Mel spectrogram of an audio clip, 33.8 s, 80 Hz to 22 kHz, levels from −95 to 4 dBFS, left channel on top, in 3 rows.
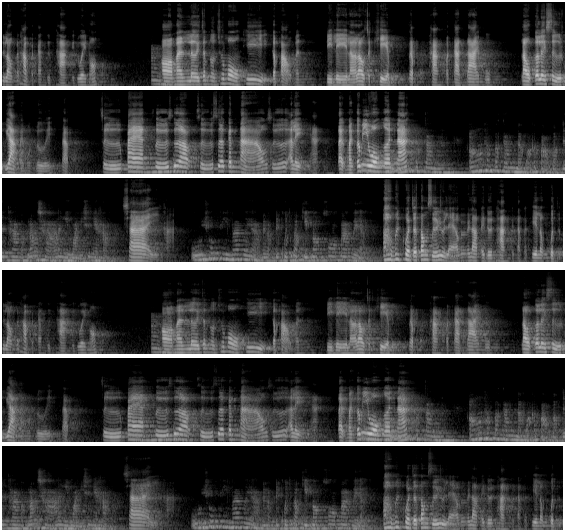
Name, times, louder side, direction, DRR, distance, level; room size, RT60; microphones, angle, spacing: voice 1, 0.0-0.5 1.1-1.9 3.2-5.3 5.6-6.0 6.5-7.3 7.5-7.8 8.1-8.2 8.6-8.7 9.0-9.8 10.4-12.6 13.3-17.6 18.0-19.4 25.1-25.9 30.1-32.6 33.1-33.4, left 5 dB, 50° left, 10 dB, 0.9 m, -33 dB
voice 2, 3.0-3.5 13.9-14.9 18.4-18.6 18.9-20.1 20.6-24.7 26.3-29.8, equal, 5° right, -3 dB, 5.2 m, -46 dB
28.5 x 17.0 x 8.5 m, 1.2 s
head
